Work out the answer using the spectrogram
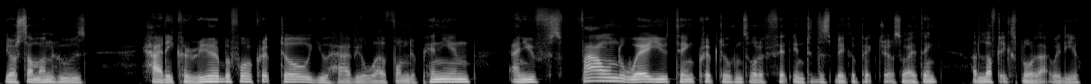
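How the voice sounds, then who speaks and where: A man's voice: on the low side, a little fast, mellow, dry recording, studio quality. A man hosting a podcast, enthusiastic and friendly as he introduces and questions his guest. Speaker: podcast host. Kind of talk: casual interview chat.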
